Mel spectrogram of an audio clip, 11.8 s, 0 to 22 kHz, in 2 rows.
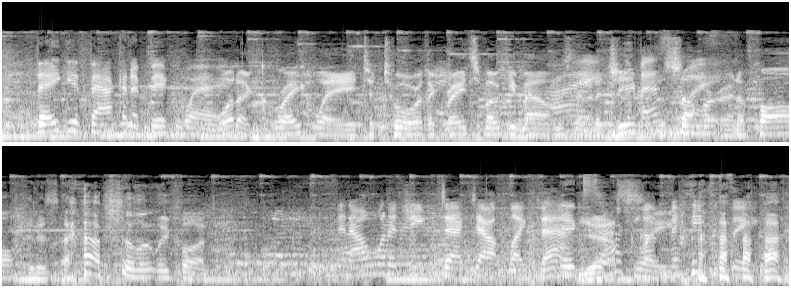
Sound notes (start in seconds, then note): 8.7 chuckles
